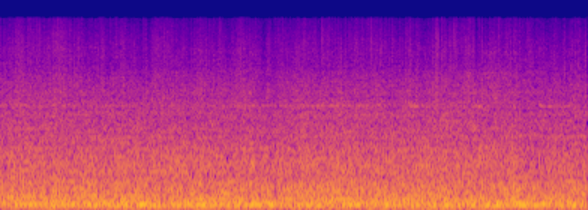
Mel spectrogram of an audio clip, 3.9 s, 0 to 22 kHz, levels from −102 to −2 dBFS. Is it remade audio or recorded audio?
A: recorded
